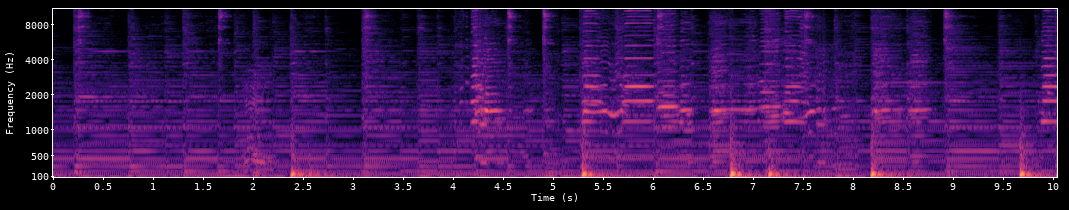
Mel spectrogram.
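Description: Acoustic band music: a Gibson acoustic guitar strums chords while a floor tom is struck with a mallet every second or so. About four seconds in, a harmonica comes in, playing bending blues lines over them.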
